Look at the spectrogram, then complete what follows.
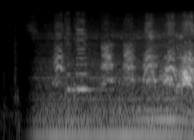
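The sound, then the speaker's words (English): A dog barks at a UPS delivery truck stop in rural Pennsylvania, a quick, uneven series of sharp yaps, moderately loud, over a steady low rumble in the background. “The UPS guy, the brown truck, the barking dog.”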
